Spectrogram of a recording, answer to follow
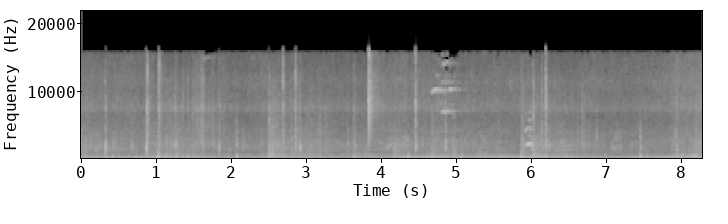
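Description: Street ambience of motorbikes running past, with distant voices and a few sharp, scattered firework pops over the steady traffic noise.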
